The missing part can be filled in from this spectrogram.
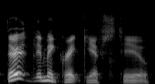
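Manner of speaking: ordinary talk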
